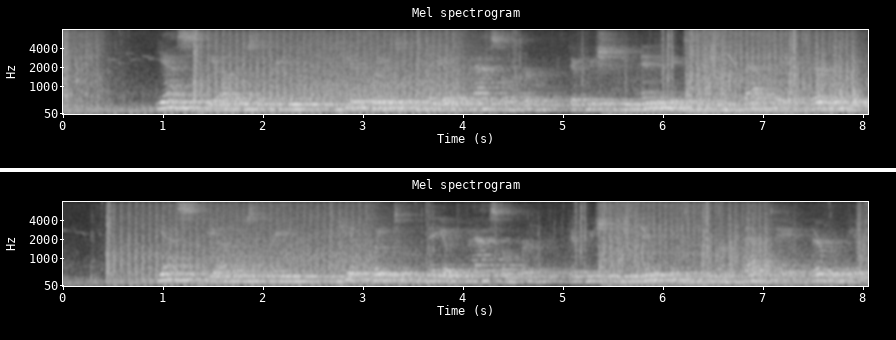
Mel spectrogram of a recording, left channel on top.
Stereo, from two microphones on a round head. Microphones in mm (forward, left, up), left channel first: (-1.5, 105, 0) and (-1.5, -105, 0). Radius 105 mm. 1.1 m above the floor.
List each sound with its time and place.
0.9 s a woman speaking: 20° right (ahead or behind), 1.5 m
